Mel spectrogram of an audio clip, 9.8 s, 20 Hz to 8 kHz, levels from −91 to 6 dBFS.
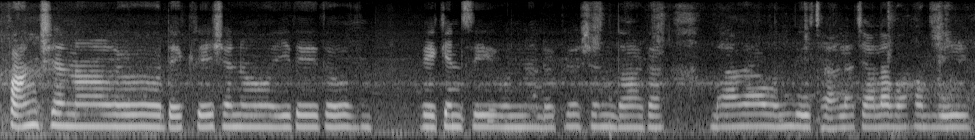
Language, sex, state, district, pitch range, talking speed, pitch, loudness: Telugu, female, Andhra Pradesh, Guntur, 210-215 Hz, 80 wpm, 215 Hz, -24 LUFS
